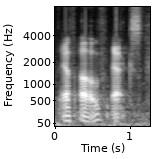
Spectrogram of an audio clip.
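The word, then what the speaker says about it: f(x): This is pronounced f of, oops, not or, f of x.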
